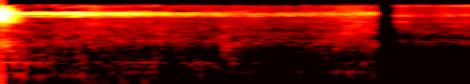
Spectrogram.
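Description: A steady, faint, high-pitched tone in a pause between words, cutting off abruptly near the end.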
